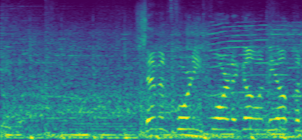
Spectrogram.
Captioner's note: cheering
